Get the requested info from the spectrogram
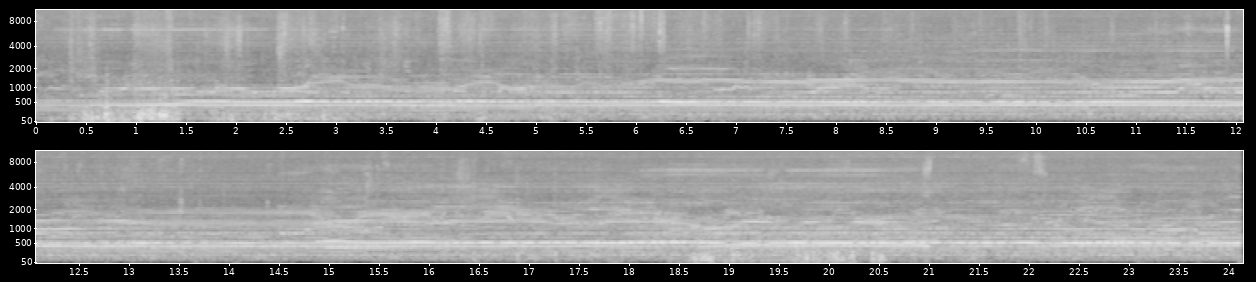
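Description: A group of voices singing one long, steady drone together on two close pitches, with fainter higher overtones sounding above it: group overtone singing.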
